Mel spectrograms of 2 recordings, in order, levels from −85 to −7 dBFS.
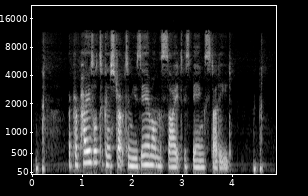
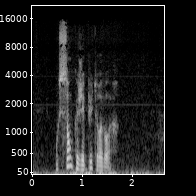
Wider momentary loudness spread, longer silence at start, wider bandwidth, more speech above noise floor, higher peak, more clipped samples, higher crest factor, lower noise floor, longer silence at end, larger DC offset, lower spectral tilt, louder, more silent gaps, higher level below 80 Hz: first, 17 LU vs 13 LU; about the same, 0.1 s vs 0.05 s; second, 12.5 kHz vs 16.5 kHz; first, 29 dB vs 21 dB; first, -2 dBFS vs -8 dBFS; neither; about the same, 18 dB vs 20 dB; about the same, -48 dBFS vs -47 dBFS; first, 0.25 s vs 0.1 s; neither; first, -5 dB/octave vs -3.5 dB/octave; first, -20 LUFS vs -25 LUFS; neither; second, -58 dBFS vs -46 dBFS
